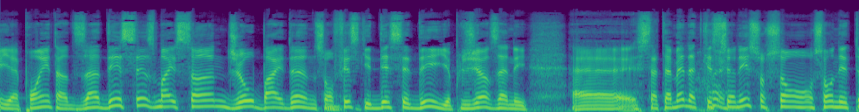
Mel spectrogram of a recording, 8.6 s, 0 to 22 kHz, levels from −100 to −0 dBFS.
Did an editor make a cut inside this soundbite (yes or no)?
no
